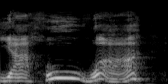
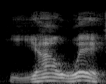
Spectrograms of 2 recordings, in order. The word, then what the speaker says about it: Yahuwah: So it is Yahuwah and not Yahweh.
